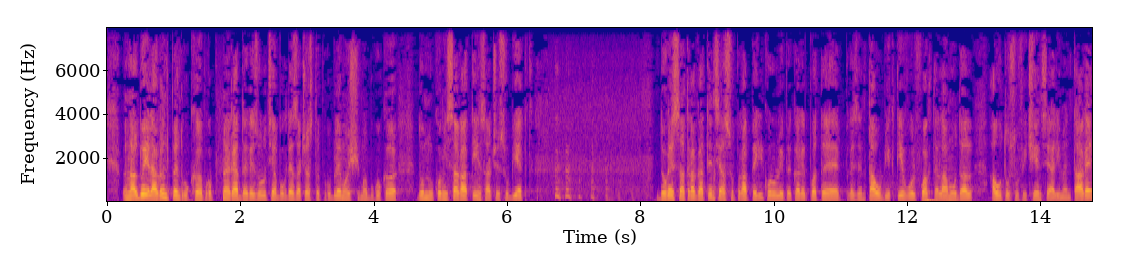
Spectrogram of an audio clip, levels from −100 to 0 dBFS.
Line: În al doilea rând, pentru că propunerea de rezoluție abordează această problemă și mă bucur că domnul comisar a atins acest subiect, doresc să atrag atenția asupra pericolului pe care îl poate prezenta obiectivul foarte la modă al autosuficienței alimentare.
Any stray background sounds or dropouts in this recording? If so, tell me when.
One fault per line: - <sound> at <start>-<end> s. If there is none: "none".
- dropout at 1.6-1.7 s
- laugh at 6.7-7.9 s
